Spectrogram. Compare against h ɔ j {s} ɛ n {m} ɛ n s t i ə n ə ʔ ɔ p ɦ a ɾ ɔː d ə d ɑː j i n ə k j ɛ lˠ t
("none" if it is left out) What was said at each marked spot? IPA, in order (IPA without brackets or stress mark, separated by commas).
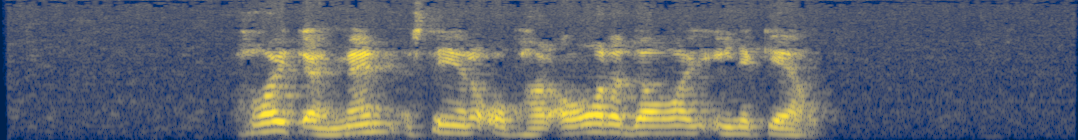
t, m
